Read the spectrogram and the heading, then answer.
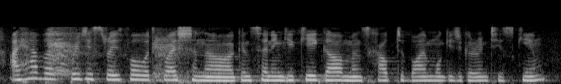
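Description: A woman's voice: mid-range voice, fairly even intonation, normal speed, dull audio, noisy background. A young woman asking a question from the audience in a lecture hall, hesitant and full of fillers. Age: young adult. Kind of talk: question from the floor.

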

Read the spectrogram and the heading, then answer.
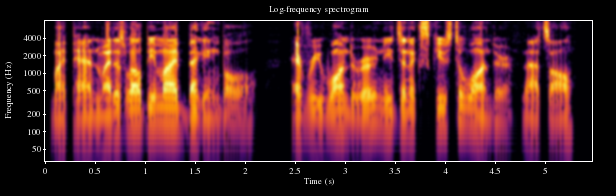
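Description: A wry, easygoing prospector man with a low, unhurried voice, as the narrator puts him on. He muses half-jokingly, recorded close and dry. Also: very animated, a little mellow, dry recording. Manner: wry, musing.

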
